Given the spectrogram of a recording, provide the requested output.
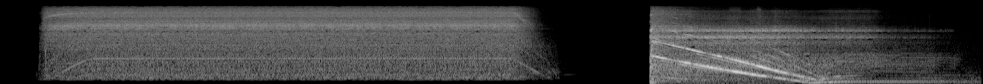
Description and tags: The noise a vacuum makes as it's on and working. Recording by using my own vacuum cleaner.
This extra noise at the end is what happens if I press the on button quickly enough that I don't let the vacuum turn on completely. The motor makes a long rev-down sound.
This sound is part of a college project, but can be used by anyone. Do take note of the license.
